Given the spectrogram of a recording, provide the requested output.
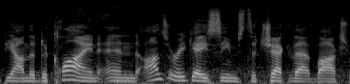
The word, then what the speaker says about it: Onwuzurike: Uh with Onwuzurike, that's correct pronunciation, yes?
